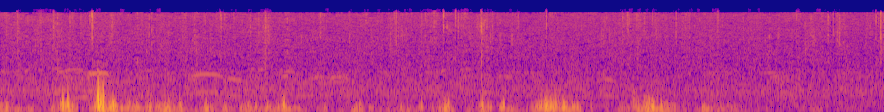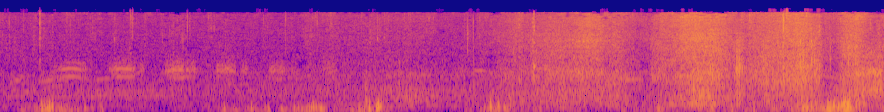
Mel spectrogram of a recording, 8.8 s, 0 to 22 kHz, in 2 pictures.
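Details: A flock of Canada geese honks from a distance in short, scattered bursts on 30 December 2023, with a soft hiss of light falling precipitation and wind growing toward the end.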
